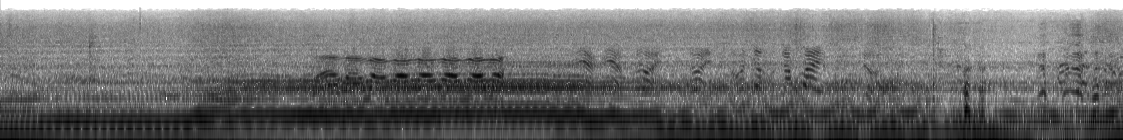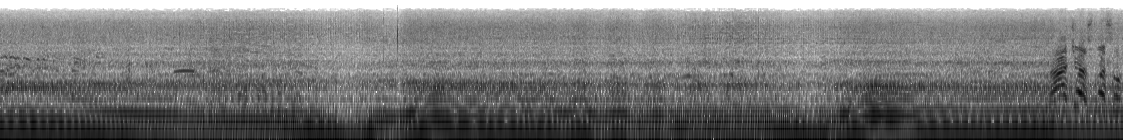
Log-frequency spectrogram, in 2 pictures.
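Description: Off-road buggy's engine revving hard under load, its pitch dropping and climbing again several times as it tries to climb a steep loose-dirt slope, tyres digging in.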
